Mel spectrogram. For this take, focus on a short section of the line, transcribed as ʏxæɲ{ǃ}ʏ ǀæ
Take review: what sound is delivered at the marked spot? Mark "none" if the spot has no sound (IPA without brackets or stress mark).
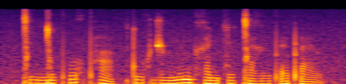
t͡s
